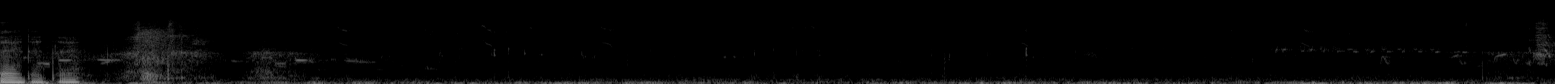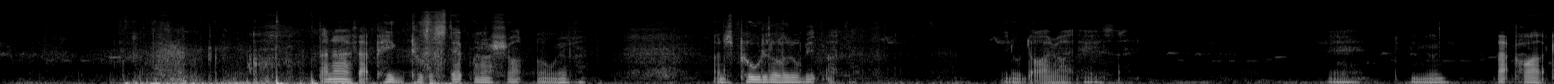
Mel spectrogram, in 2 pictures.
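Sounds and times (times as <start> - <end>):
faint bird calls: 0.0 - 31.0.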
